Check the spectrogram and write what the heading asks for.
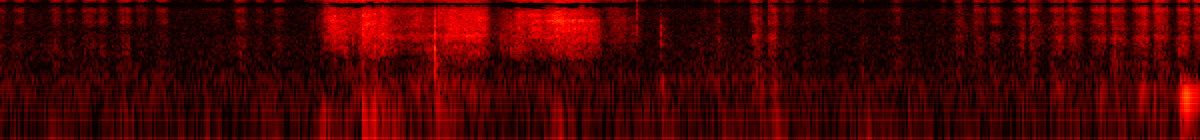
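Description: Water-soluble graphite pencil (Sketch & Wash) shading on a paper tile: a few faint scratchy strokes between about one and a half and three seconds in, otherwise near silence.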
